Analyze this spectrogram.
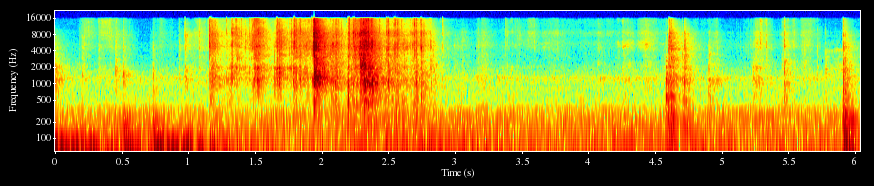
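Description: Cardboard card packs rustle and tap as hands handle them.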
